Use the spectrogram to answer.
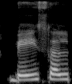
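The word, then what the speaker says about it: basal: Number 1, dash is த பேசல் part. இந்த வேர்டுடைய correct pronunciation பேசல். வீடியோல பாசல்னு pronounce பண்ணிருப்பேன். But right way டு சே இட் இஸ் பேசல்.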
